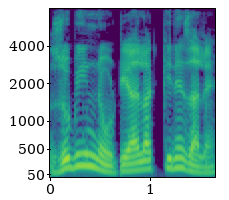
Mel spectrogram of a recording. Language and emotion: Goan Konkani, neutral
